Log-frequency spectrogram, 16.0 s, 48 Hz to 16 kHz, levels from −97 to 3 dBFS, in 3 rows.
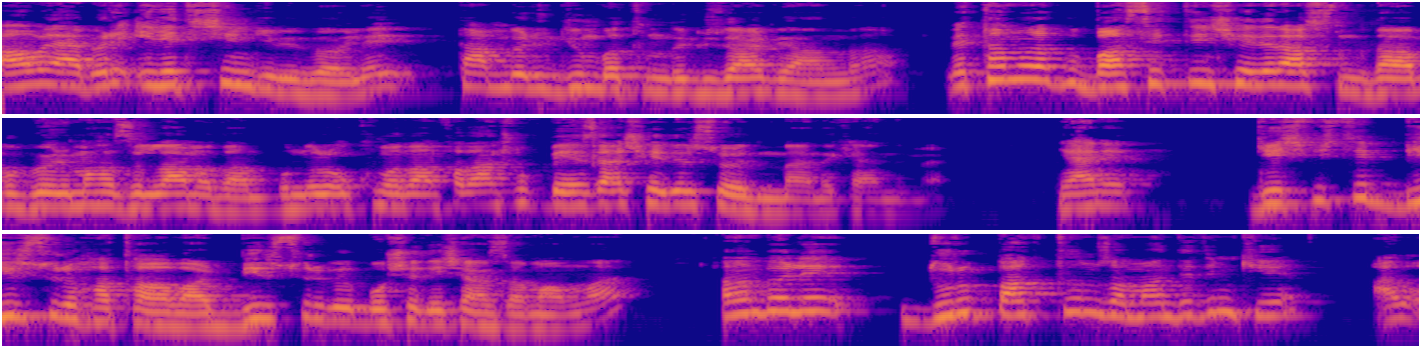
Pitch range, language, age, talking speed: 160-230 Hz, Turkish, 30-49, 205 wpm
